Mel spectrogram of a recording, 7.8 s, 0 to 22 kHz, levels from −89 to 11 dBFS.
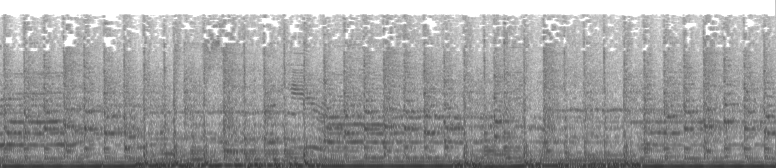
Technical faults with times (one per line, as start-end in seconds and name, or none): none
